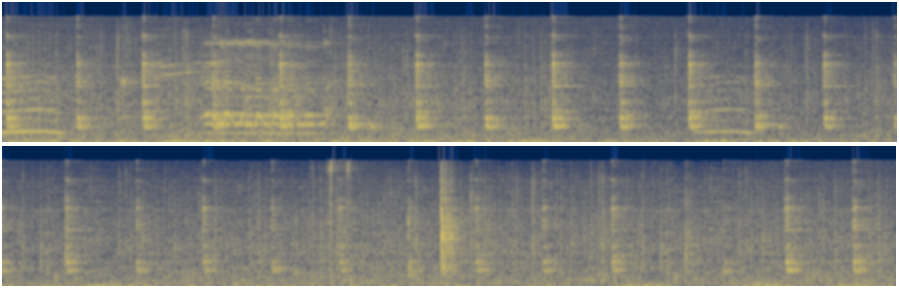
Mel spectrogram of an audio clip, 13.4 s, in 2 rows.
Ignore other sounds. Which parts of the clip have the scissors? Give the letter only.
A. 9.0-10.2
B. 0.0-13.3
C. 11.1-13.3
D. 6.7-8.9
A.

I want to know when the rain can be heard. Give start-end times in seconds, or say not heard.
0.0-13.3.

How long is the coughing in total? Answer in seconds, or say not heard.
2 s.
